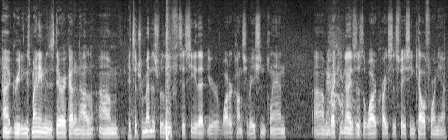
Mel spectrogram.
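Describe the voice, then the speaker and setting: Low gravelly man asking a question. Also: level tone, brisk, noisy background. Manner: hesitant, formal question with fillers. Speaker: audience member asking a question. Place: council chamber audience.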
